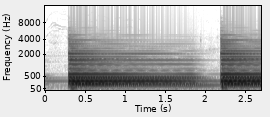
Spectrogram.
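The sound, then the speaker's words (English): A piano plays a rootless-voicing four chord in a blues, struck once and held as it slowly fades for nearly two seconds, then another full chord is struck sharply near the end. “So my blues would sound like this. Rootless voicings here. Here's my four chord.”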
